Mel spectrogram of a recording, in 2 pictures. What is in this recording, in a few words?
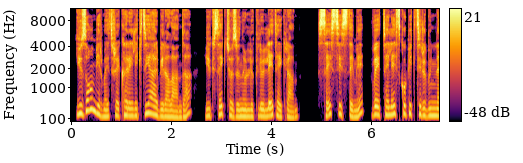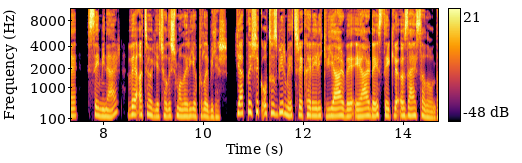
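Turkish female training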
